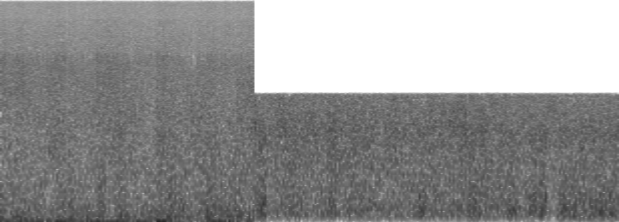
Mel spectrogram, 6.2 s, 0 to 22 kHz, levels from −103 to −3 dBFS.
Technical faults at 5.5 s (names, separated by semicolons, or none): input switched to a poorer device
